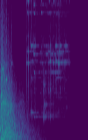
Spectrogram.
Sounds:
gunfire, Explosion

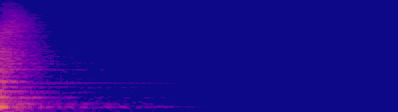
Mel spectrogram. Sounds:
Musical instrument, Drum, Snare drum, Percussion, Music

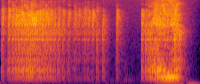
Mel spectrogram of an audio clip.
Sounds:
Fart

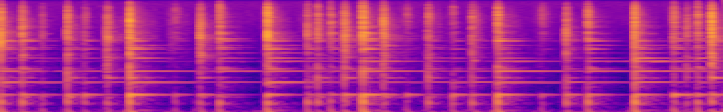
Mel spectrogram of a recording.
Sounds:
dishes, pots and pans, Domestic sounds

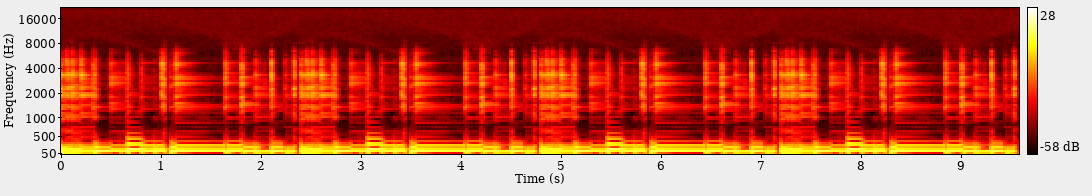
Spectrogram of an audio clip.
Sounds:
Bass guitar, Musical instrument, Guitar, Music, Plucked string instrument

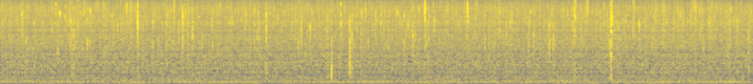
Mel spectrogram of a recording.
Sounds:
Domestic sounds, Frying (food)

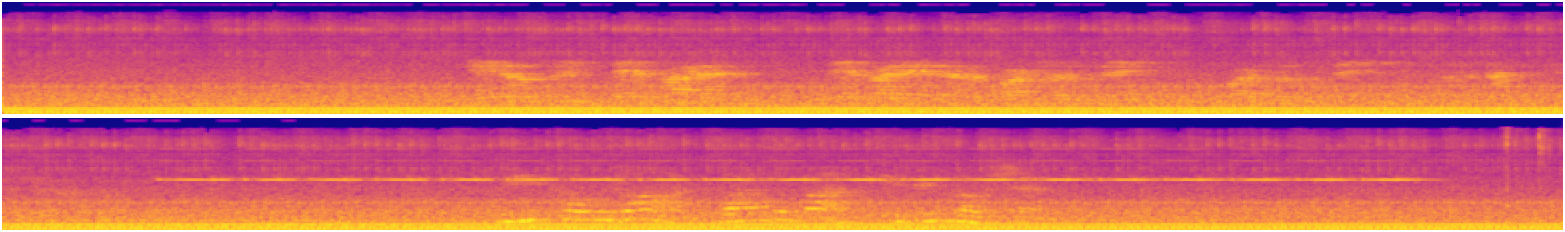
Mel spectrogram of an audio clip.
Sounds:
Vehicle, Bus, Motor vehicle (road)

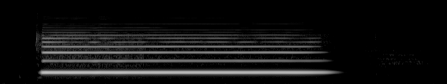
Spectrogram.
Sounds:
Music, Musical instrument, woodwind instrument

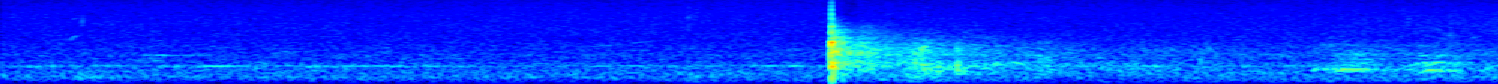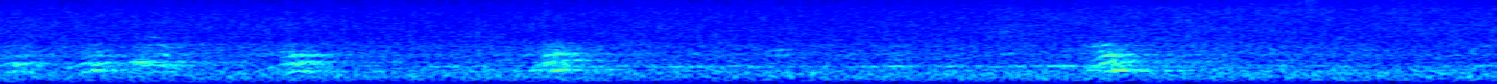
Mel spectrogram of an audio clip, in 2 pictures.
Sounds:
Explosion, gunfire

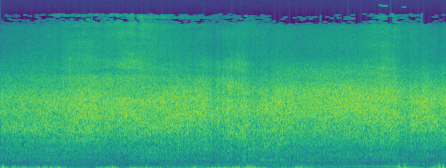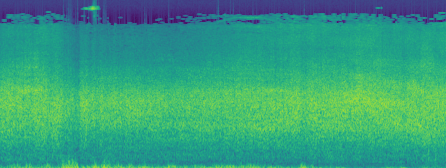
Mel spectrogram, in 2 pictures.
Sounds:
roadway noise, Vehicle, Motor vehicle (road)

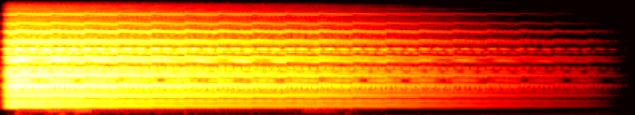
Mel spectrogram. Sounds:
Keyboard (musical), Musical instrument, Organ, Music

